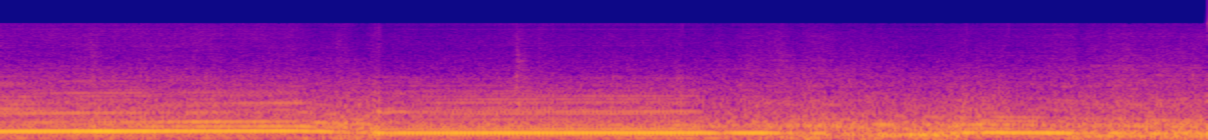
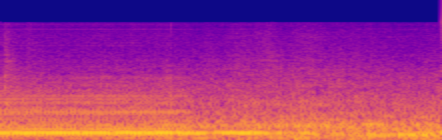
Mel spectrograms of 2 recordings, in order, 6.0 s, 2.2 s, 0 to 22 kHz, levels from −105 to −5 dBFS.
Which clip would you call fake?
second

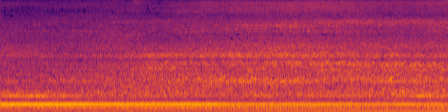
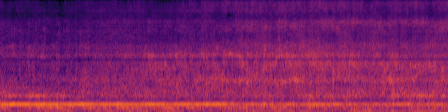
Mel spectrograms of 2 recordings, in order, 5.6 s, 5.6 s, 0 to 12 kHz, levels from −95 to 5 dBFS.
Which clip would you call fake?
second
